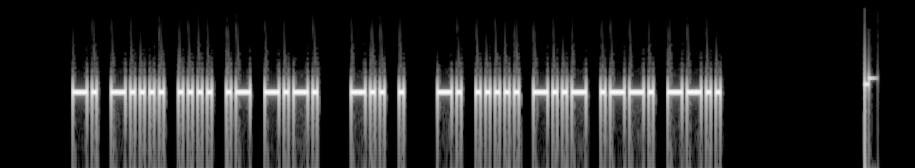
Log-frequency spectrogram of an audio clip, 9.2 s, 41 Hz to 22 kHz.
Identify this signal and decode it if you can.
Morse code, heard as a keyed tone, about 25 wpm, 700 Hz. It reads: N6HAC DE N5XPZ
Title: USA Callsign DE Callsign - 5 Characters - 25wpm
